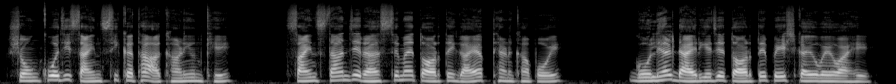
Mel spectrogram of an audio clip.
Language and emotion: Sindhi, neutral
